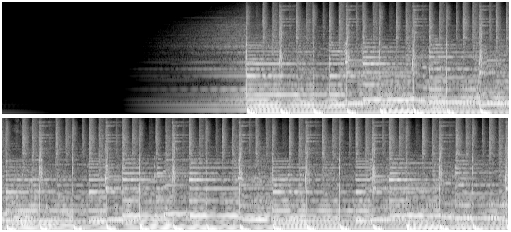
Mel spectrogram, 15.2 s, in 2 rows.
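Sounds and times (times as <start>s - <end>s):
energetic upbeat corporate pop music: 3.7s - 15.1s.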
